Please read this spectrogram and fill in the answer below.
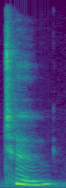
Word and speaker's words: to: The unusual pronunciation of O at the end of the word is in to, do, who. It's very unusual to say oo with one O.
